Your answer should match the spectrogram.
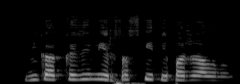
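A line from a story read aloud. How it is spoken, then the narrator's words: Quiet ornate swearing. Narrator (Russian): Бурцев негромко и витиевато выргался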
